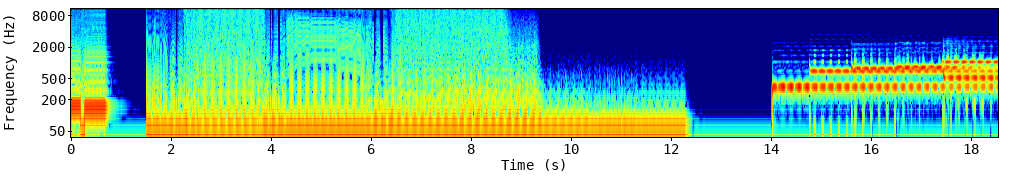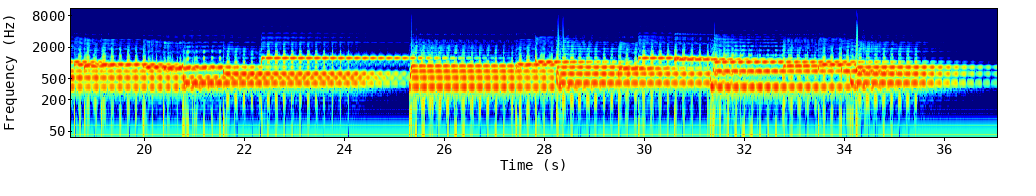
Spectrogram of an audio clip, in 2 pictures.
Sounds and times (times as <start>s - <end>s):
Synthesizer: 1.5s - 9.6s, 14.0s - 37.0s.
